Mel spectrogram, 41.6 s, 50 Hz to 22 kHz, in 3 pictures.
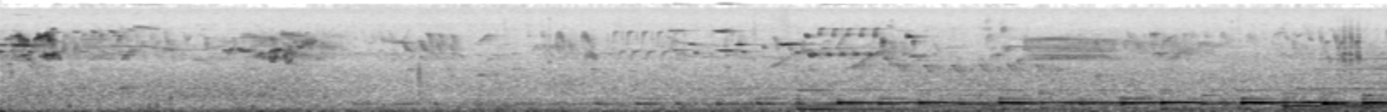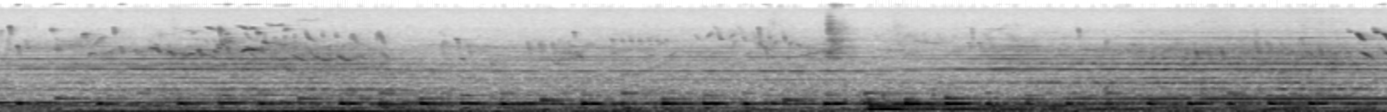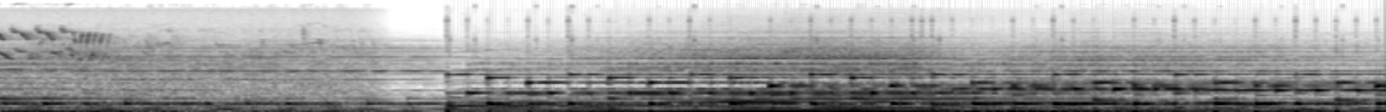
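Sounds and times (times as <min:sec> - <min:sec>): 
outdoor bird calls: 0:00.0 - 0:31.7
song sparrow singing: 0:00.0 - 0:41.6.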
